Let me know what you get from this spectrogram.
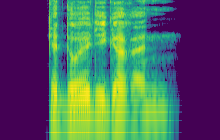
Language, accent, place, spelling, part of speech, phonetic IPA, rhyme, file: German, Germany, Berlin, geduldigeren, adjective, [ɡəˈdʊldɪɡəʁən], -ʊldɪɡəʁən, De-geduldigeren.ogg
- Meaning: inflection of geduldig: 1. strong genitive masculine/neuter singular comparative degree 2. weak/mixed genitive/dative all-gender singular comparative degree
